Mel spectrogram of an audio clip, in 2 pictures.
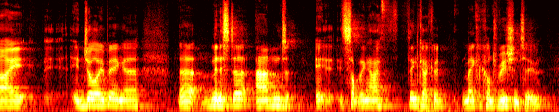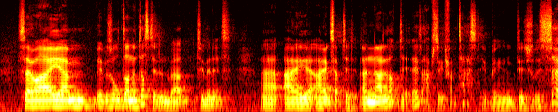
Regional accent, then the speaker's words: North West England, United Kingdom; bumped into Owen Paterson, who I knew because I'm from Cheshire and he's next door.

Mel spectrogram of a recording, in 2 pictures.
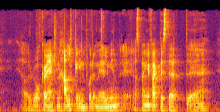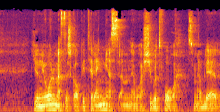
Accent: Sollerön, Dalarna County, Sweden; jag kommer från Sollerön. Det är bara 1,5 mil här från Mora, då, så det är nästgårds i alla fall.

